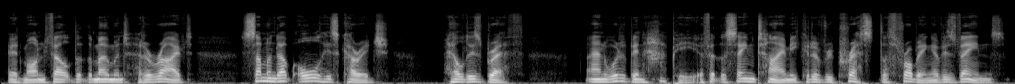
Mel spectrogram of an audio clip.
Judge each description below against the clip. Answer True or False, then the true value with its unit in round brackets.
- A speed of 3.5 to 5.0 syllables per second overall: False (5.5 syllables/s)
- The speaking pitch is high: False (110 Hz)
